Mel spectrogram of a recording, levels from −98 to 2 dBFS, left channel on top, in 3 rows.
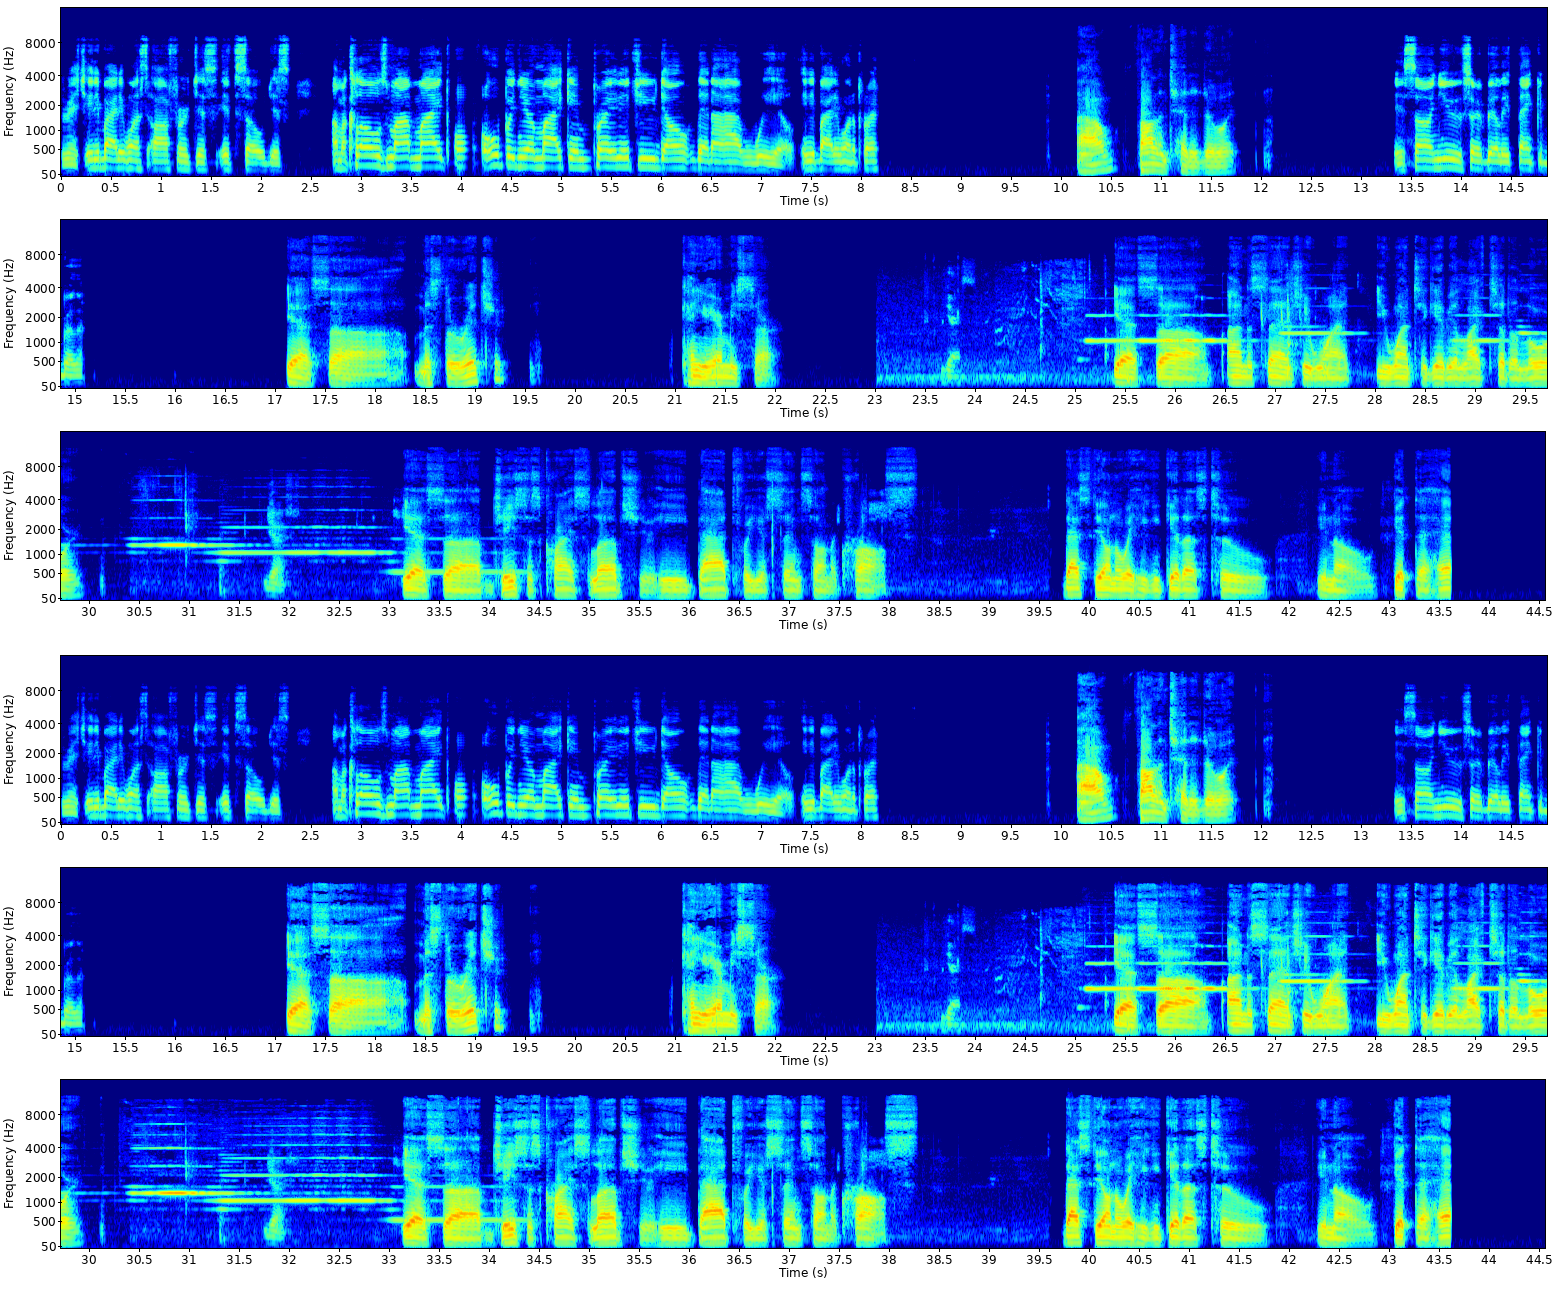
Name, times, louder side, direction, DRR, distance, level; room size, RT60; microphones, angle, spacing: voice 1, 0.0-8.2 13.3-15.1, left 4 dB, 45° left, 1.6 m, -41 dB
voice 2, 10.2-10.5 10.8-11.7 17.1-19.3 21.1-22.0 25.4-27.7 28.0-29.9 33.1-38.3 39.7-41.8 42.3-43.6, right 3 dB, 40° right, 2.0 m, -31 dB
voice 3, 23.0-25.6 26.8-27.3 30.4-32.1 32.8-33.2 36.8-37.1 37.8-38.0 38.4-39.6 42.1-42.3, equal, ahead, 6.9 m, -55 dB
sound 1, 25.0-27.9 28.8-29.8 30.4-34.4, right 6 dB, 70° right, 1.3 m, -38 dB
head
